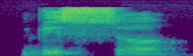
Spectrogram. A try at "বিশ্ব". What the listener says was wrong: দেখুন, এটা কিন্তু বিশ্ব নয়, কি হবে? হ্যাঁ, তালব্য স। সব স এর উচ্চারণই হবে স, এইভাবে স। স।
